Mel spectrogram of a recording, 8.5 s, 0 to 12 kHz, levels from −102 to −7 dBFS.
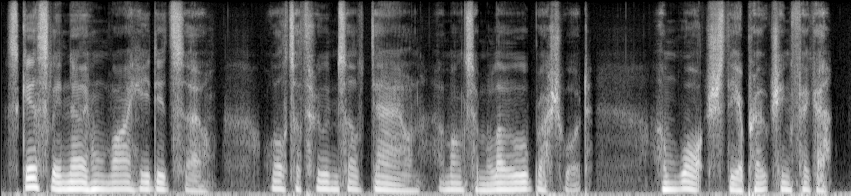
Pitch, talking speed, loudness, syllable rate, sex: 115 Hz, 135 wpm, -17 LUFS, 4.5 syllables/s, male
